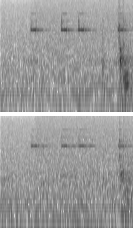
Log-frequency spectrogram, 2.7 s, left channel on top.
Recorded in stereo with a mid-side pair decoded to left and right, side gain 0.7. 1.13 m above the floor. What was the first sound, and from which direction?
A microwave, 55° left.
